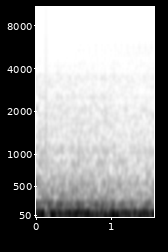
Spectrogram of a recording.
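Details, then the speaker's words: 1990 Fleetwood Bounder motorhome big-block Chevrolet V8 after exhaust donut gasket repair with new springs, studs and nuts: deep, smooth, even idle rumble with no ticking or puffing; quiet and healthy. "so I guess now all that's left to do is to start it up and listen to that whisper quiet engine [Music] man that sounds so much better huh all right we can live with that"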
